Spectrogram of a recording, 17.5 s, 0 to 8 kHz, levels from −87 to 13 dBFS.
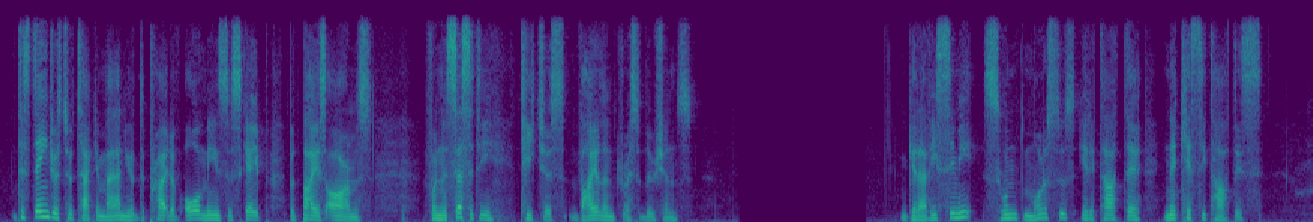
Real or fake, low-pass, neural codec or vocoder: fake; 7.2 kHz; codec, 16 kHz, 0.8 kbps, ZipCodec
